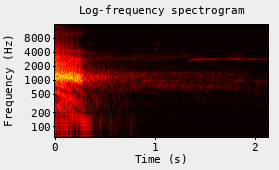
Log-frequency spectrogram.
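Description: A voice's long held note, falling in pitch, dies away in the first moment. It leaves a low background with a faint thin high tone near the end.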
